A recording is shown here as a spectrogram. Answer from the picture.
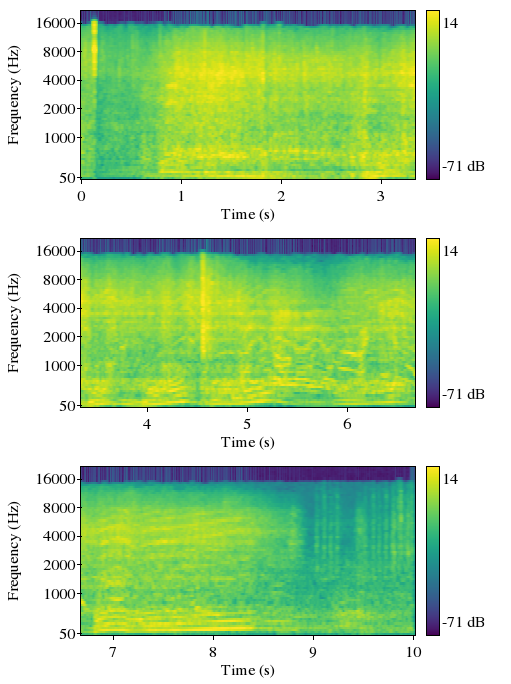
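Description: Classic Ford Escort rally car's engine revving hard on a gravel stage, the revs climbing and dropping sharply several times in quick succession as the driver works the throttle and gears through the corner, then holding high before dropping away about a second and a half before the end.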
